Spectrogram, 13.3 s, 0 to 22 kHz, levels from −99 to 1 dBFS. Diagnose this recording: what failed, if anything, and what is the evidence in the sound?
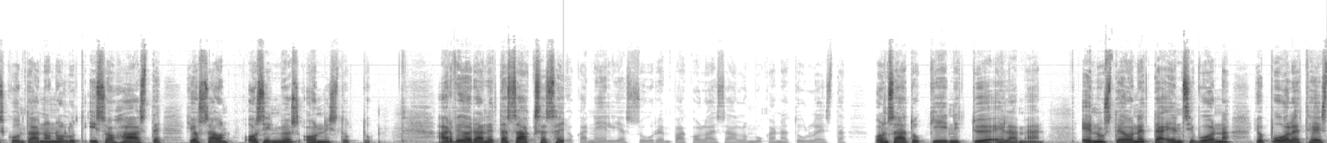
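From 5.64 s to 8.77 s the speech drops by about 34 dB, leaving only a faint residue before full level returns. The likely cause is one channel inverted, a polarity reversal at the analogue wiring stage such as a swapped conductor pair. With one side flipped, material common to both channels cancels on a mono sum, so the centred speech nearly vanishes and only the small difference between the channels remains audible.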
